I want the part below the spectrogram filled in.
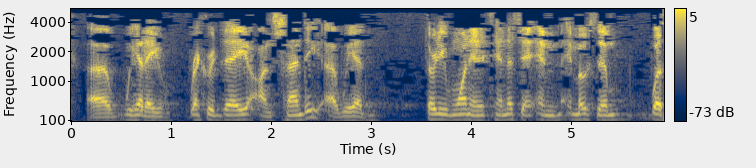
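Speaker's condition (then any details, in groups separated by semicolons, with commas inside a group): Stuttering; struggled with it for a while, adults at gadsdale said stutter barred preaching; stutters less and talks slower when heartbroken; repeated sounds, repeated words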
